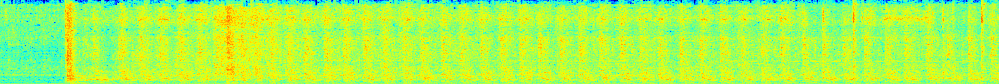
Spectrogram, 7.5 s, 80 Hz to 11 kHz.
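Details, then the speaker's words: 1966 Chevrolet C10 carbureted engine, steady fast cranking for seconds without firing while choke is worked; crank, no start because no fuel reaches the filter. "All right, stop. Well, we're still not getting fuel up into our filter, are we?"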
